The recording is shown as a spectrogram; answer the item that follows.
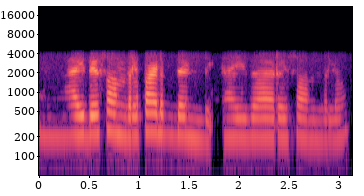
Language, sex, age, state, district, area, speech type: Telugu, female, 45-60, Andhra Pradesh, West Godavari, rural, conversation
